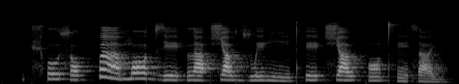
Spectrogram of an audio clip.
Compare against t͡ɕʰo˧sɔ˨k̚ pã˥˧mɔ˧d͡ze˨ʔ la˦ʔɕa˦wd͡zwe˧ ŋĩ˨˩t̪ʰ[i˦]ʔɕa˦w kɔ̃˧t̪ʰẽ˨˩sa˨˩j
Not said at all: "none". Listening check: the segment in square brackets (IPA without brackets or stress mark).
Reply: e˦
